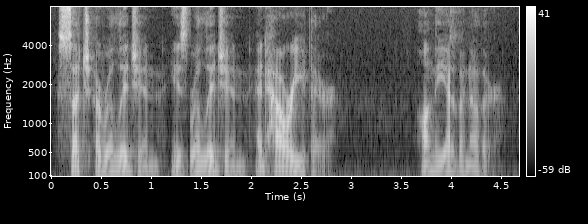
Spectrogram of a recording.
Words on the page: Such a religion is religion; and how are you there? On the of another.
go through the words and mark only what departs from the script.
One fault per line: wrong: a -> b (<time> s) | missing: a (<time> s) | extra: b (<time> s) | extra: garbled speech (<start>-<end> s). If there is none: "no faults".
no faults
